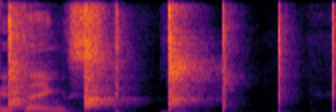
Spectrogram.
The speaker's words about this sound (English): Thank you for your service. We clap right into the mic for you. Yep.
